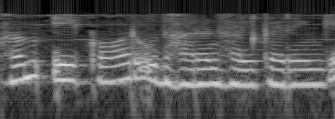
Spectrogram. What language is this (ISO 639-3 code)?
hin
